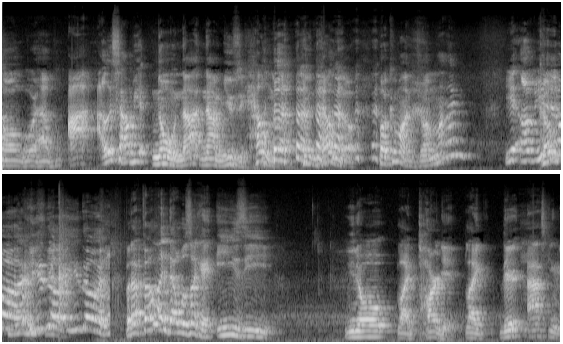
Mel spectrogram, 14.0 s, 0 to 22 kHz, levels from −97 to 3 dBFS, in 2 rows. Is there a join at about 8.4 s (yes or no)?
yes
